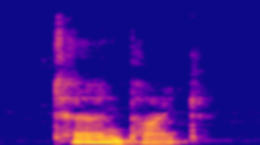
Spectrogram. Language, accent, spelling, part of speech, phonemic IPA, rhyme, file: English, Southern England, turnpike, noun / verb, /ˈtɜː(ɹ)npaɪk/, -ɜː(ɹ)npaɪk, LL-Q1860 (eng)-turnpike.wav
- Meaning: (noun) A frame consisting of two bars crossing each other at right angles and turning on a post or pin, to hinder the passage of animals, but admitting a person to pass between the arms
